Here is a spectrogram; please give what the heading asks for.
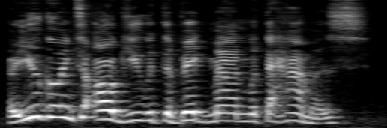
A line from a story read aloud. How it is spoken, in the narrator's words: I yelled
